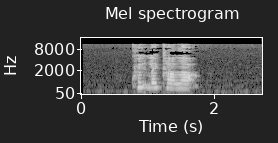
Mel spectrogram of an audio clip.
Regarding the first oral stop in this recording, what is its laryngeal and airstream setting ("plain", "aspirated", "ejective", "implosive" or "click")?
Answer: aspirated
